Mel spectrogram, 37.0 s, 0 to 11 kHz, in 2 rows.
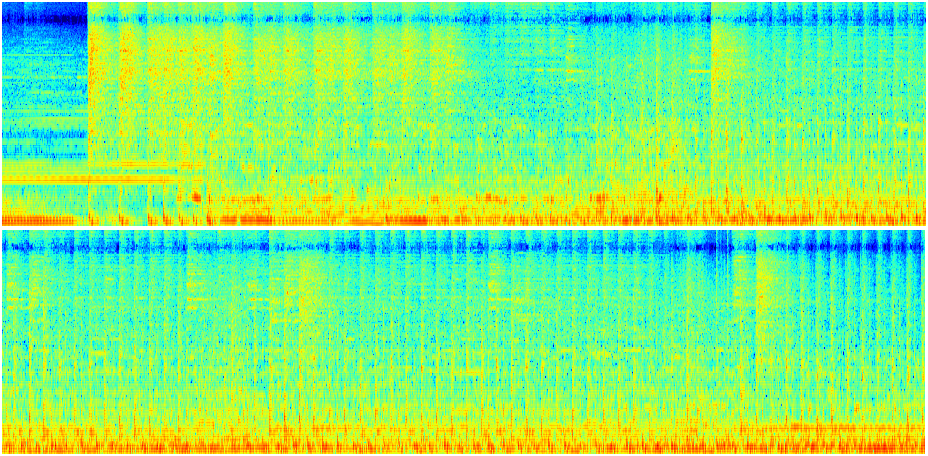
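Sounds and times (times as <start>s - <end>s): rock backing track: 0.0s - 36.9s
drum kit playing fast beat: 1.6s - 36.9s.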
